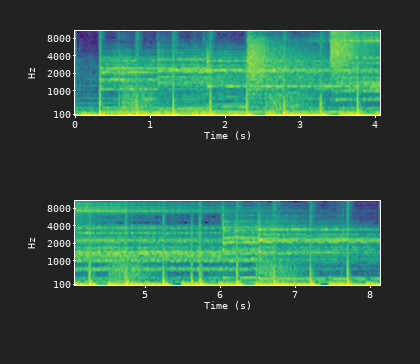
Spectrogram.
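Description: Minimal techno from a DJ mix: a deep, throbbing bassline under sustained synth tones and short percussive hits, with a swell of hiss building about two and a half seconds in.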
